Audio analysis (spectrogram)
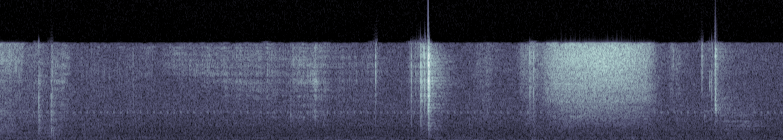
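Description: Scissors snip through planner sticker paper in a quiet room, with a few brief crisp cuts and a longer sliding slice near the end, no talking.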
